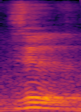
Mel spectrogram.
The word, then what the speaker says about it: 반치음: 그래서 이빨 소리의 절반만 낸다라고 해서 조금 부드럽게 내면 돼요. 그래서 즈 이렇게 발음하면 돼요.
